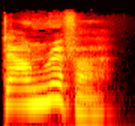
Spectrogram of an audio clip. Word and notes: downriver: British English

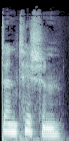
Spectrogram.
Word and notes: dentition: British English

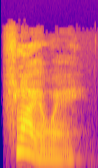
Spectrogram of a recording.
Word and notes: flyaway: British English

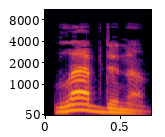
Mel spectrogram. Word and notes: labdanum: British English

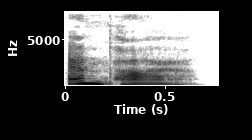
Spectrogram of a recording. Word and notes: empire: British English

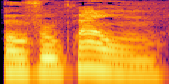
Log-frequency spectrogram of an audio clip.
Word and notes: overwhelm: American English

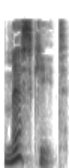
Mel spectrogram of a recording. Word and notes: mesquite: British English

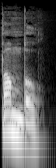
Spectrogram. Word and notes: bumble: British English

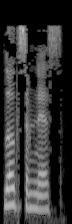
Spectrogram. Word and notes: loathsomeness: British English

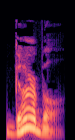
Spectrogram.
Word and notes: garble: British English

